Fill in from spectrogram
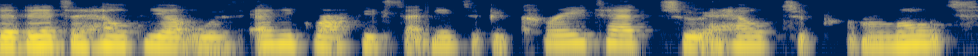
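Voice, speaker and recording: Here a woman talks at a fairly slow pace. Her voice is somewhat breathy, with a medium pitch. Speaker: business coach. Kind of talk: live Q&A webinar.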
